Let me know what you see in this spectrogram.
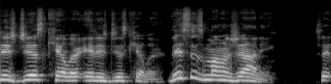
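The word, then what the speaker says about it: Magnanni: Mangiani is it's pronounced, apparently. I call it Magnani. That's what it looks like to me.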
